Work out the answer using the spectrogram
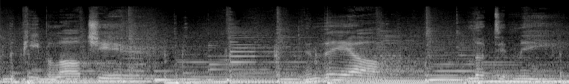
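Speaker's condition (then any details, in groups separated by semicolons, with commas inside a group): No condition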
